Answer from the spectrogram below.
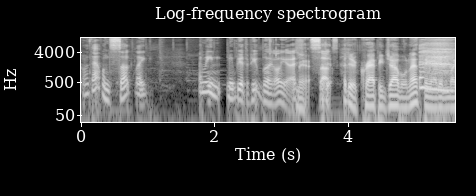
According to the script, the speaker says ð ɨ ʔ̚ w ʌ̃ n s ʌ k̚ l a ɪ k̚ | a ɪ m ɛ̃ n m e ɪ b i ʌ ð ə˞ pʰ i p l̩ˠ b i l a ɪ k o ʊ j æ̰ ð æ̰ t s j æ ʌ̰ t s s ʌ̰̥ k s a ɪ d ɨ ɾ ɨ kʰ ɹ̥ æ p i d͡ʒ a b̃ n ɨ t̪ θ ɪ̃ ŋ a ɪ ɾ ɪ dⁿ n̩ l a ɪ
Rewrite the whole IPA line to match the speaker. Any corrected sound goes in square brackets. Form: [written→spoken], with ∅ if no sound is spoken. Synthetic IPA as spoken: ð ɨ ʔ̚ w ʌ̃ n s ʌ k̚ l a ɪ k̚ | a ɪ m [ɛ̃→ĩ] n m e ɪ b i ʌ ð ə˞ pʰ i p l̩ˠ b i l a ɪ k o ʊ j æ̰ ð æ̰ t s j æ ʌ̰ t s s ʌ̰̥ k s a ɪ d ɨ ɾ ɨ kʰ ɹ̥ æ p i d͡ʒ [a→ɑ] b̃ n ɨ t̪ θ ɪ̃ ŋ a ɪ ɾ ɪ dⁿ n̩ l a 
